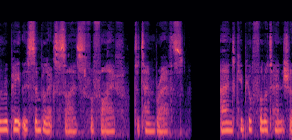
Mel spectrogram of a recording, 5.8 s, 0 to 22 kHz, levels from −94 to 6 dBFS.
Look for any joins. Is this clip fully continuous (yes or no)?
no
